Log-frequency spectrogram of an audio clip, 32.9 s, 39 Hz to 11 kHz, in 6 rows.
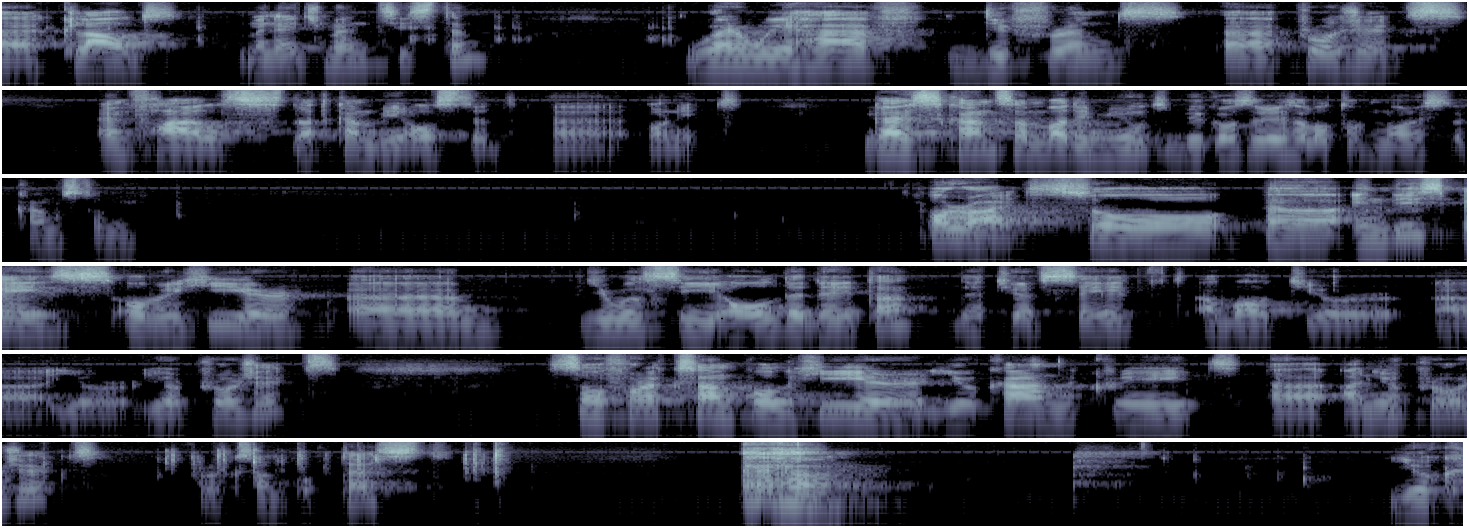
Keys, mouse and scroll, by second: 25.5 click, 27.8-28.6 typing, 28.9 Return.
